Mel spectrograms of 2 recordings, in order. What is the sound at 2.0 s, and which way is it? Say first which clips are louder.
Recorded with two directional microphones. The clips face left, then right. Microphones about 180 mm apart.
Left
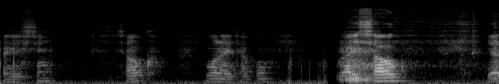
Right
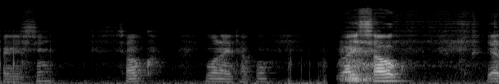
Speech: right 1 dB; centre (ahead or behind).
